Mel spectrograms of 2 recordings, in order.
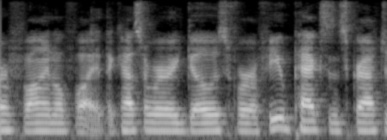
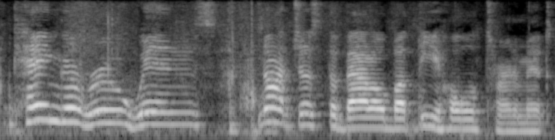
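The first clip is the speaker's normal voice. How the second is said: higher triumphant announcement; excited winner call; 6 semitones higher than usual. Real, not acted. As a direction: crown the champion.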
